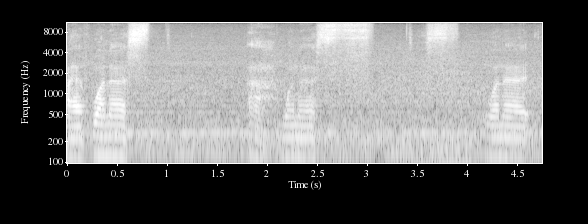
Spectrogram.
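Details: Adult with a severe stammer since early childhood, on the first day of a four-day intensive stuttering course, struggling to answer a simple question; stuttering.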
